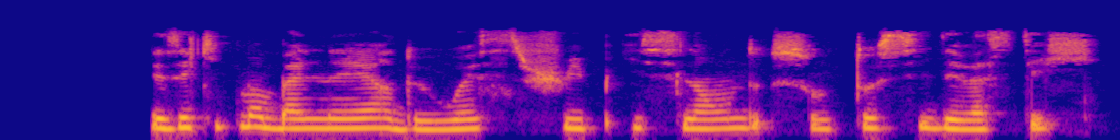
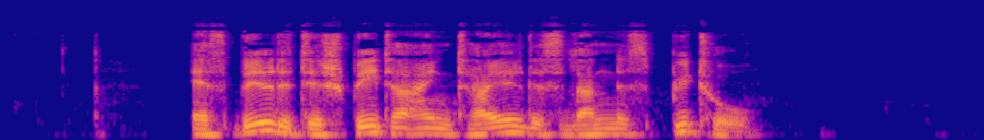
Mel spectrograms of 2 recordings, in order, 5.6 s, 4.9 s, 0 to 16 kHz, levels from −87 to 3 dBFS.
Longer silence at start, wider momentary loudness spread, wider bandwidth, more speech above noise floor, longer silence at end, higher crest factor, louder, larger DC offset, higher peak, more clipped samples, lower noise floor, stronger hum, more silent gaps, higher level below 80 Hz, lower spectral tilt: second, 0.75 s vs 0.95 s; about the same, 7 LU vs 8 LU; second, 7.8 kHz vs 9.4 kHz; first, over 72 dB vs 60 dB; second, 0.15 s vs 1.15 s; about the same, 18 dB vs 18 dB; about the same, -18 LUFS vs -20 LUFS; neither; first, 0 dBFS vs -4 dBFS; neither; first, under -90 dBFS vs -79 dBFS; neither; neither; second, -58 dBFS vs -46 dBFS; about the same, -4.5 dB/octave vs -5 dB/octave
